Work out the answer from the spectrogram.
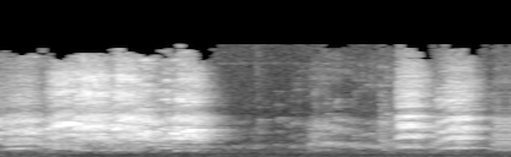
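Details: Harsh, high screeching from rainbow lorikeets, noisy Australian parrots. A long rasping burst lasts over a second, a quieter lull follows, then another short loud shriek.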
